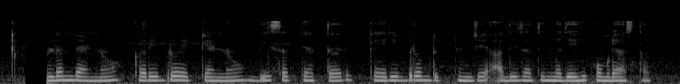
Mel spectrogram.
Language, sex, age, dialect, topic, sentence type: Marathi, female, 56-60, Standard Marathi, agriculture, statement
